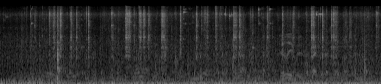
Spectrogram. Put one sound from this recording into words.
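Tyres crunch and rattle over rough stones.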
